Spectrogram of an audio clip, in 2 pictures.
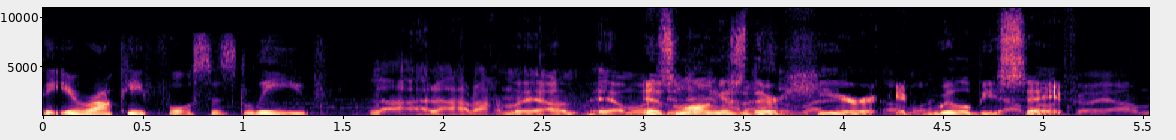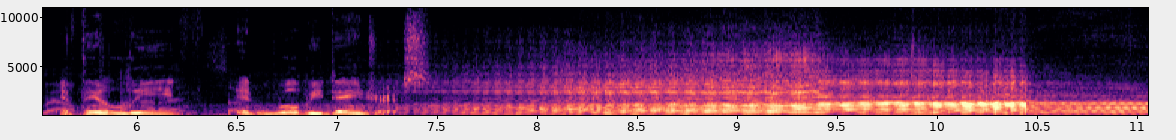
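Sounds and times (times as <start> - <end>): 
speech: 0.0 - 7.8
scooter engine buzzing: 6.3 - 11.0.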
